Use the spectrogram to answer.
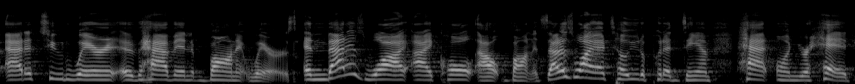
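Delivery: normal talking voice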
